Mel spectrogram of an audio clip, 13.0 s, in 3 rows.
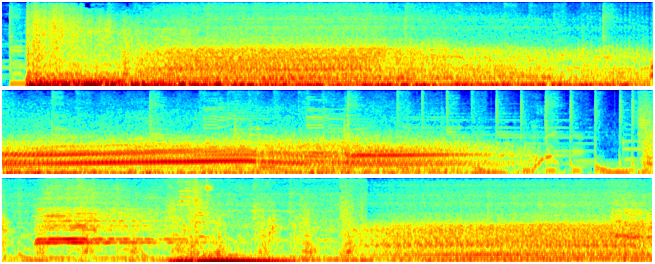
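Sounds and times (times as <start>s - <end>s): explosion: 0.1s - 5.7s
steam train whistle: 8.8s - 10.2s.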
